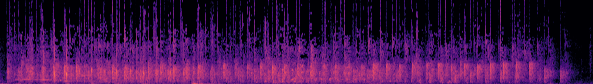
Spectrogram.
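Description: A theater audience claps for the youngest cast member. Many hands beat in a steady, almost rhythmic pattern that holds evenly for several seconds. The clapping then fades and stops.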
